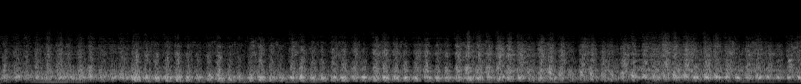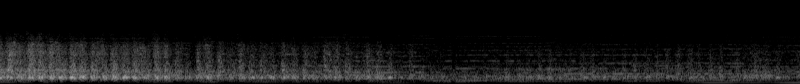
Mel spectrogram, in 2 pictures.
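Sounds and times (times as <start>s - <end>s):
freight train passing: 0.0s - 16.0s.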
